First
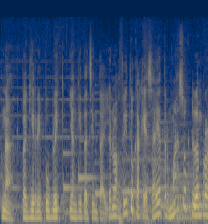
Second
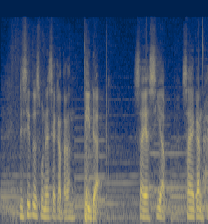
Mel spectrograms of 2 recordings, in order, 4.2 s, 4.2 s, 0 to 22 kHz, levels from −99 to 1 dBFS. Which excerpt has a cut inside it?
first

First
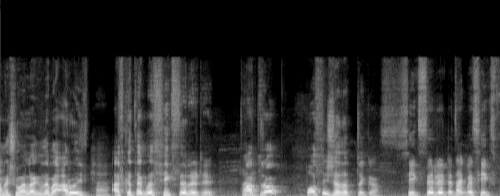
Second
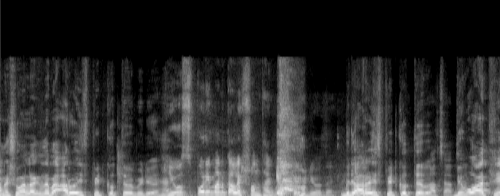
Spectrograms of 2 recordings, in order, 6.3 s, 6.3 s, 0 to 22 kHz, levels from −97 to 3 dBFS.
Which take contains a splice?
first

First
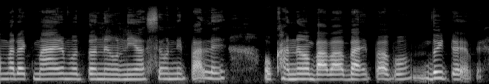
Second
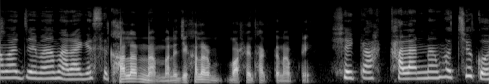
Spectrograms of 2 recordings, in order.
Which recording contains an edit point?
second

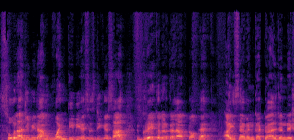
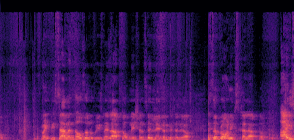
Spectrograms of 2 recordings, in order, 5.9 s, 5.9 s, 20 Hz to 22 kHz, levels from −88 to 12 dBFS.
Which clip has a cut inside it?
second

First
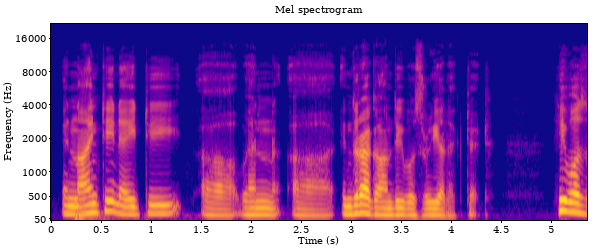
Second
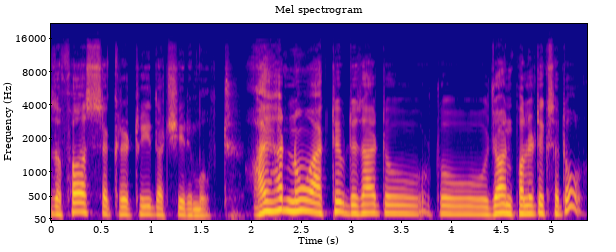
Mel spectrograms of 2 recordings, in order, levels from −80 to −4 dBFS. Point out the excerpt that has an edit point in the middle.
second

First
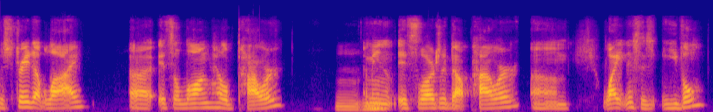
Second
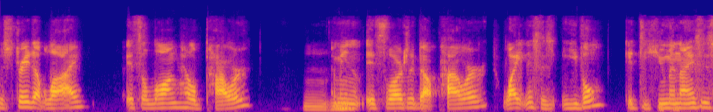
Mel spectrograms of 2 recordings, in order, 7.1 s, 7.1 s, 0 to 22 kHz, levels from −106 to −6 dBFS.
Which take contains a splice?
second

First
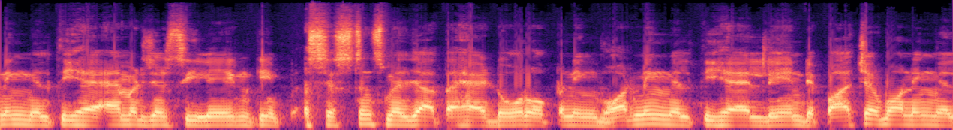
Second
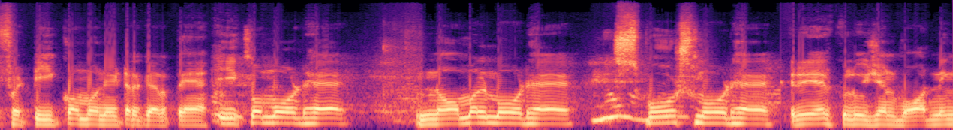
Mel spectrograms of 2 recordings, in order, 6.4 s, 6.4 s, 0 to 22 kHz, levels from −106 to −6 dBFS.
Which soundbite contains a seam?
second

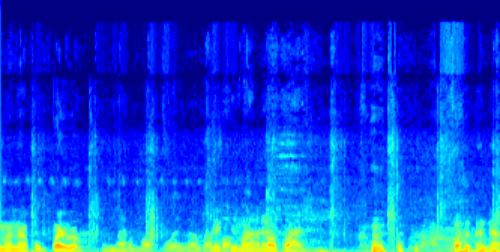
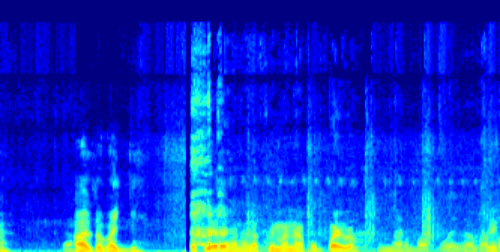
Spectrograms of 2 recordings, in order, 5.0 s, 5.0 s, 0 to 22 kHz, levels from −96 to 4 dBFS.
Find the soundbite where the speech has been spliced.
second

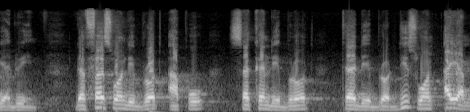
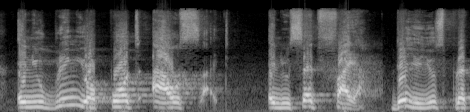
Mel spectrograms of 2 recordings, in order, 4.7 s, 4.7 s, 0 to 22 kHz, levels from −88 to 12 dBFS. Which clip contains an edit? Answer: second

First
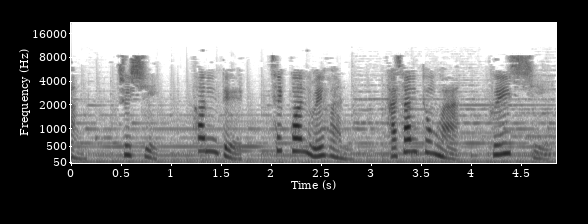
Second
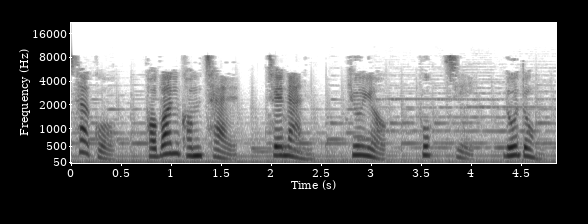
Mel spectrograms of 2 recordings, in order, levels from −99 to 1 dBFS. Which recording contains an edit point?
second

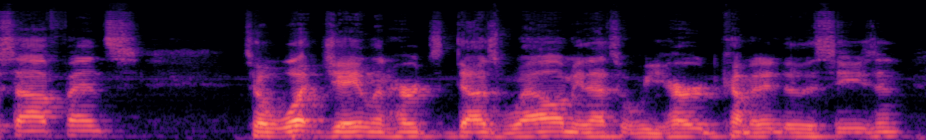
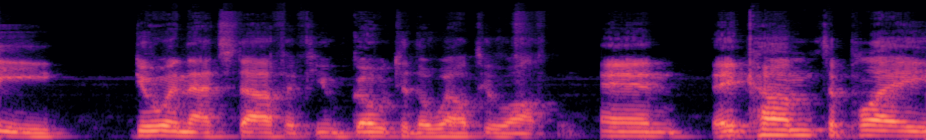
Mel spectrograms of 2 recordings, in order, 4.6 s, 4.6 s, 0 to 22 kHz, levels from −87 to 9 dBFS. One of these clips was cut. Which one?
second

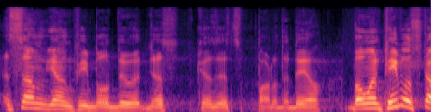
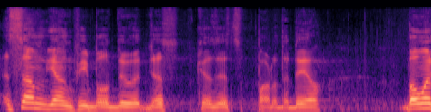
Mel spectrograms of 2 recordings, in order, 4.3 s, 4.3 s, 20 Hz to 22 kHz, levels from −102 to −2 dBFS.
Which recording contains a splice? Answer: first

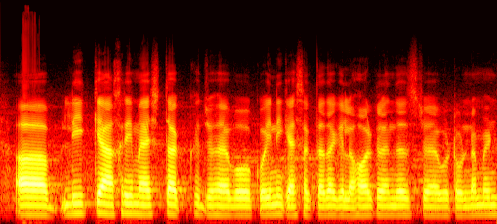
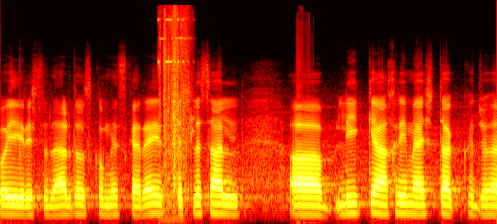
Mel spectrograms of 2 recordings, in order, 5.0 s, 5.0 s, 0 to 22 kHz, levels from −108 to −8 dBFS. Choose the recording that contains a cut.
second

